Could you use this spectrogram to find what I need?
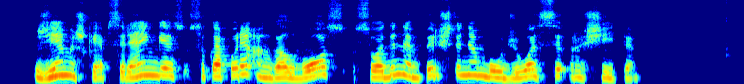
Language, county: Lithuanian, Utena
